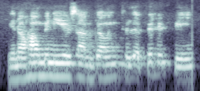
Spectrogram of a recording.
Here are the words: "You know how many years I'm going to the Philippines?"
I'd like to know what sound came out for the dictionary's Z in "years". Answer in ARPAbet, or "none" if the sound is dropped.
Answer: Z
